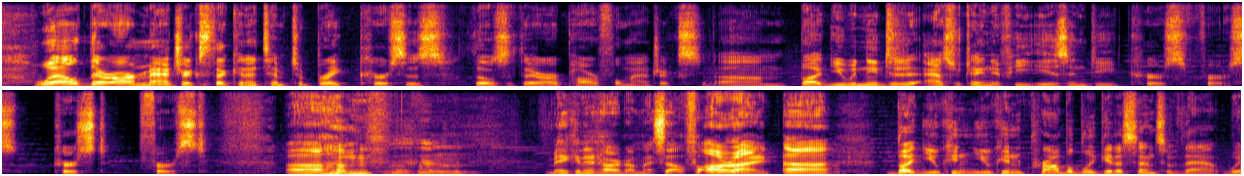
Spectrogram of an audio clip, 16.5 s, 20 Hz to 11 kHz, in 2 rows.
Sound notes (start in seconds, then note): 10.6 group giggling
